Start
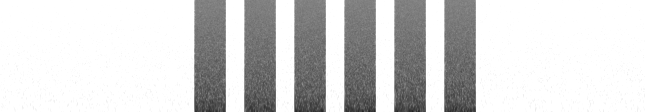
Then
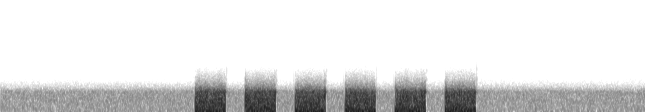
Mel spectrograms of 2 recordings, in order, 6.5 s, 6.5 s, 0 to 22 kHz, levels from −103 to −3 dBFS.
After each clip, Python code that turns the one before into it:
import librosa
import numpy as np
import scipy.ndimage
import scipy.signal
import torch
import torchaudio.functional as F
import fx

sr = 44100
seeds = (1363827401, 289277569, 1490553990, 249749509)

y = scipy.signal.sosfilt(scipy.signal.cheby1(5, 1.0, 620.0, 'lowpass', fs=sr, output='sos'), x)
y = fx.env_flatten(y, sr, amount_pct=100)
y = F.gain(torch.from_numpy(y), 3.0).numpy()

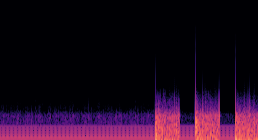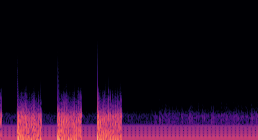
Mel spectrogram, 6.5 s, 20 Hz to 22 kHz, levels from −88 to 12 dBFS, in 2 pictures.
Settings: y = fx.transient(x, sr, attack_db=12, sustain_db=-9)
y = fx.add_hum(y, sr, base_hz=60, snr_db=13)
y = F.gain(torch.from_numpy(y), -1.5).numpy()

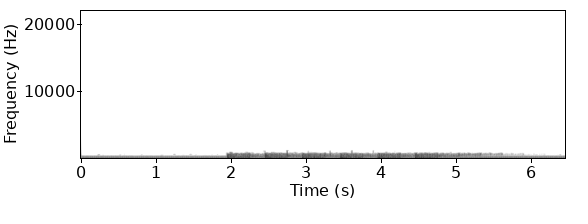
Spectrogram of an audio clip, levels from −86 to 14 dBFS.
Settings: y = fx.spec_gate(x, sr, threshold_db=-25, keep='strong')
y = fx.echo_stepped(y, sr, ms=286, hz=350.0, octaves=0.7, feedback_pct=70, wet_db=-6.0)
y = F.gain(torch.from_numpy(y), -1.0).numpy()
